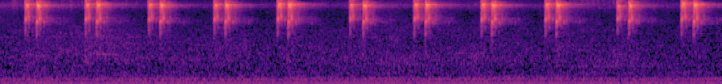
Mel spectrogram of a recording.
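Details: Steady run of shrill, clipped chirps from an Indian squirrel, eleven notes spaced about half a second apart, each a short high double tick, with quiet low hum beneath.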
